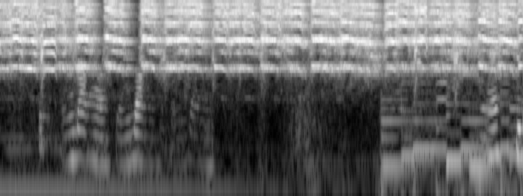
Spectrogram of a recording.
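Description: A sun conure parrot gives loud, harsh, repeated squawks and shrill calls close by, nearly continuous, with a person's voice mixed in.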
